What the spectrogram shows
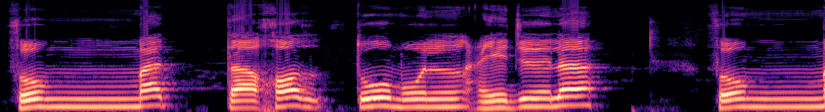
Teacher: سا کو پڑھتے وقت زبان باہر نکالیں گے، سا کو نرم کریں گے، سا کو میم کے ساتھ ملائیں گے، میم مشدد ہے، غنہ کریں گے، آواز ناک میں چھپائیں گے، میم کو تا کے ساتھ ملانا ہے، تا کے اوپر تشدید ہے، تا کو دبانا ہے · خا کو ذال کے ساتھ ملائیں گے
